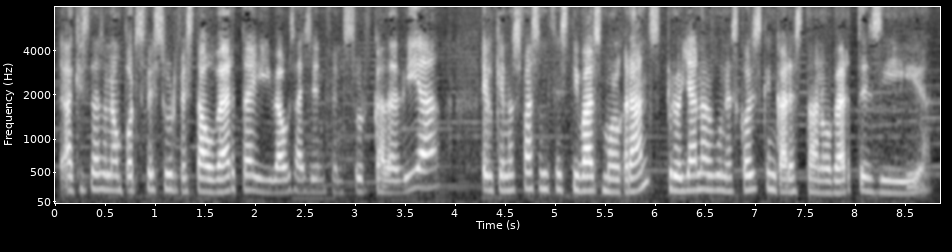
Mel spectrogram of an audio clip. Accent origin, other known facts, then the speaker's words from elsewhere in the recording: Lleida, Catalonia, Spain; now in Germany; o almenys jo, que sóc de Lleida i allí no hi plou cada dia.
